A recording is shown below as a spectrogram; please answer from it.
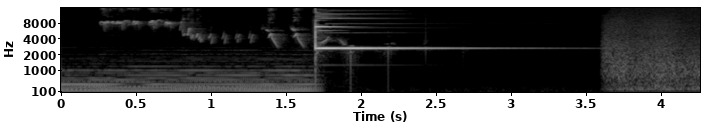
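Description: A held music chord fades under a quick run of high, descending twinkling notes, then a single bright chime ding strikes near the middle and rings out for over a second.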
